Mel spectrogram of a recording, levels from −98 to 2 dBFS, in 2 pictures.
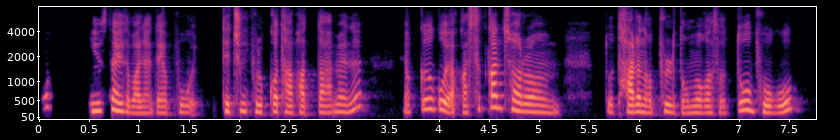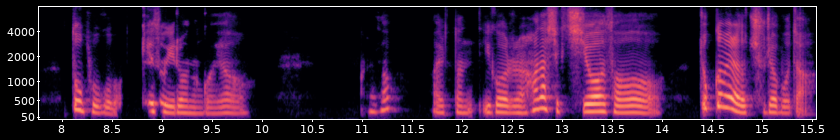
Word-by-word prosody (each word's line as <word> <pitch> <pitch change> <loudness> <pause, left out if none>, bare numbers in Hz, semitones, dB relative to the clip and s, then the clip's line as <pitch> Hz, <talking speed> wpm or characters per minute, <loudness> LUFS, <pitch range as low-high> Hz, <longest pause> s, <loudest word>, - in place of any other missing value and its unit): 그래서 315 +3 -9 0.4
인스타에서 220 -2 +3
만약 165 0 -1
내가 170 -1 -4
보고 190 0 -6 0.3
'대충 215 0 +1
볼 195 -4 -2
거 205 - +2
다 180 -3 -1
봤다.' 180 +1 -2
하면은 200 - -3 0.3
그냥 - - -8
끄고 265 -2 +3
약간 180 - -1
습관처럼 220 - +2 0.4
또 190 - -6
다른 190 0 +4
어플로 185 +2 -2
넘어가서 170 0 -3
또 245 +2 +2
보고, 215 +6 -1 0.4
또 250 -2 +3
보고 175 -7 -5
뭐 - - -10 0.2
계속 215 -3 0
이러는 170 -2 -3
거예요. 160 +2 -9 1.1
그래서 245 +7 -9 0.3
아 225 - -7
일단 175 0 -8
이거를 180 -2 -1
1 270 +9 +4
씩 220 -7 -3
지워서 190 -4 +3 0.3
쪼끔이라도 290 - +4
줄여보자. 180 -3 -3
190 Hz, 315 characters per minute, -23 LUFS, 175-220 Hz, 1.1 s, 다른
